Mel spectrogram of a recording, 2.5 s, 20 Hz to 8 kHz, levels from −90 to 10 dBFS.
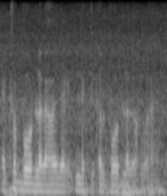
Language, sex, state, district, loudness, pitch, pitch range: Hindi, male, Jharkhand, Palamu, -20 LUFS, 100 Hz, 95-110 Hz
